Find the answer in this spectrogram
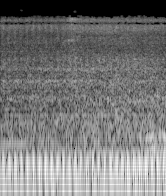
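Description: An engine idling steadily nearby, a low, even hum with a fast regular pulse.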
